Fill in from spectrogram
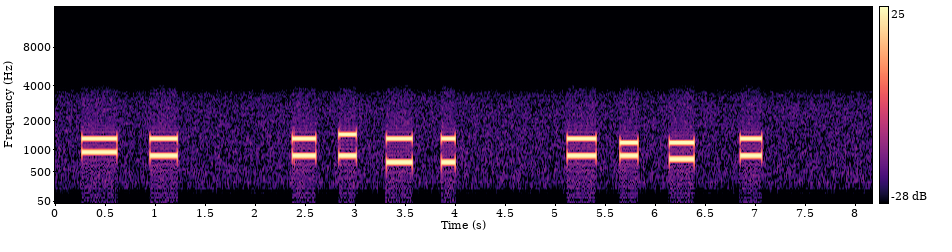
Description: DTMF, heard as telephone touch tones, dialled by hand, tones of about 250 ms. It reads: 08 8922 8748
